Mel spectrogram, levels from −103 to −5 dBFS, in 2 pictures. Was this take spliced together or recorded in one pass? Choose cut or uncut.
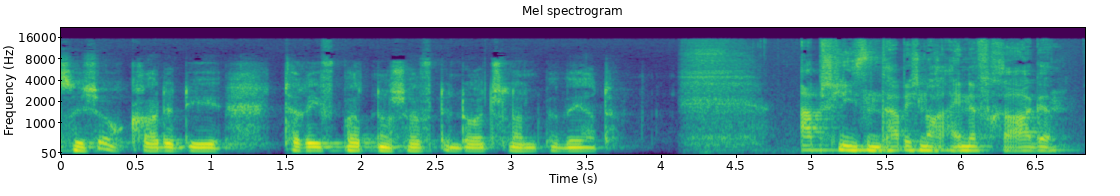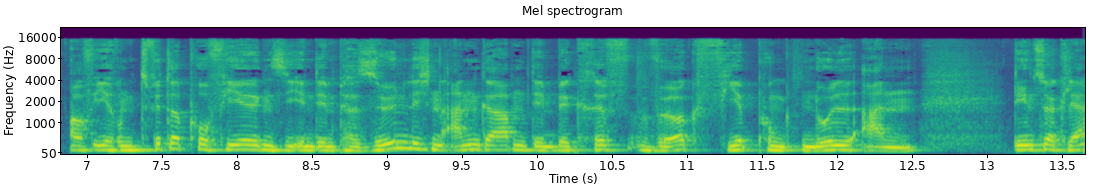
cut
